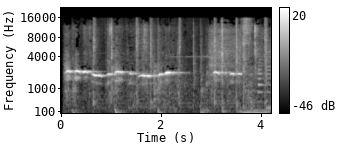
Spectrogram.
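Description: A person whistling a tune: one thin, wavering high note stepping up and down for about two and a half seconds, then a short second phrase. A few soft thumps and clicks are heard underneath.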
